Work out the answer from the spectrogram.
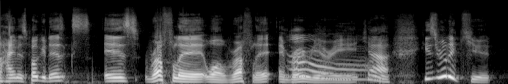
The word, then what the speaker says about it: Braviary: They Braviary. really didn't even try. Braviary. Braviary. It's a What brave rhymes with Ariel. It's a brave bird.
